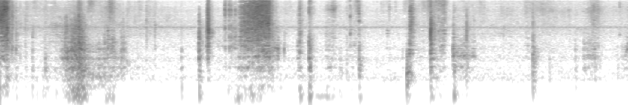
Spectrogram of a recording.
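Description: Scissors snip and rasp through fabric while cutting pieces for a Kimberbell Sweet as Pie bench pillow, giving a string of short, close scraping bursts with brief quiet gaps between them.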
